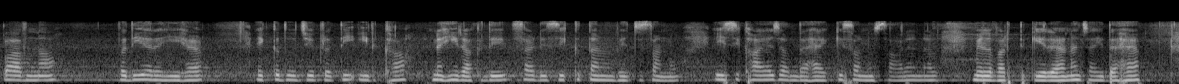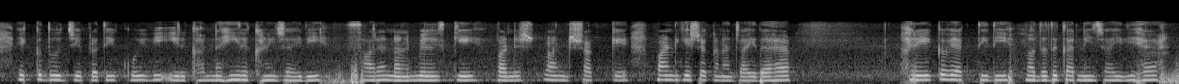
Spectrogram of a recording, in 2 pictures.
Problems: none marked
